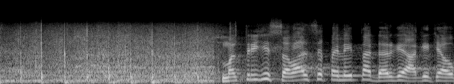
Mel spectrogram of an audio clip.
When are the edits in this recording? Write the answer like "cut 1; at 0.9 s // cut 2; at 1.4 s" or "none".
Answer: cut 1; at 2.1 s

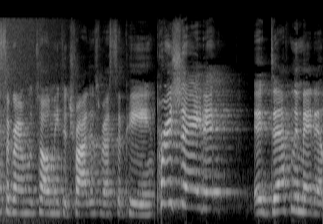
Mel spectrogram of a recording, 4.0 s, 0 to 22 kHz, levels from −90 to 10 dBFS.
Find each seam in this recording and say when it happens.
cut 1; at 1.9 s

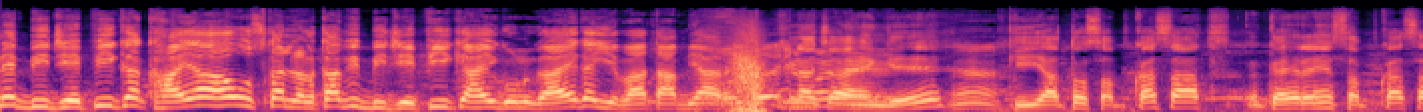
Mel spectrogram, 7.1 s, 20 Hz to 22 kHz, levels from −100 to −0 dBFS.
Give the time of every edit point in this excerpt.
cut 1; at 3.9 s

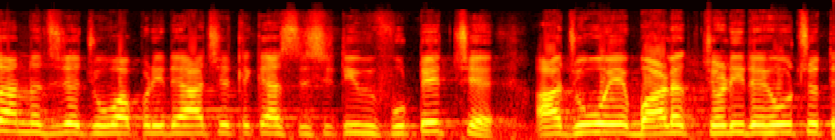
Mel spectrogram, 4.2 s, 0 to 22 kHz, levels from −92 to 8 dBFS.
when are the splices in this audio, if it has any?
cut 1; at 2.6 s

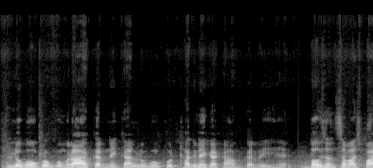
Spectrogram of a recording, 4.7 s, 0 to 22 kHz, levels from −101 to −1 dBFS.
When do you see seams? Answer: cut 1; at 3.7 s

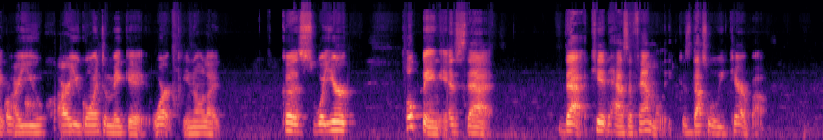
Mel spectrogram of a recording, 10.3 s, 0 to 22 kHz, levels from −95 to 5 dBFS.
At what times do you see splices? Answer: none

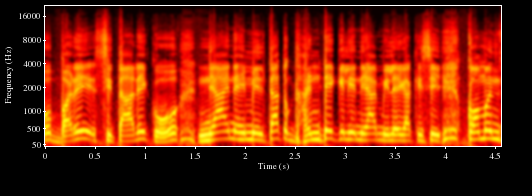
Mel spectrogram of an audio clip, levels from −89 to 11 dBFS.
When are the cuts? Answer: none

